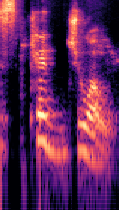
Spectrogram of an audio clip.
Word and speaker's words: schedule: ال CH هنا بيتنطقوا ك فبقول schedule وال DULE دول بيتنطقوا جوال schedule.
